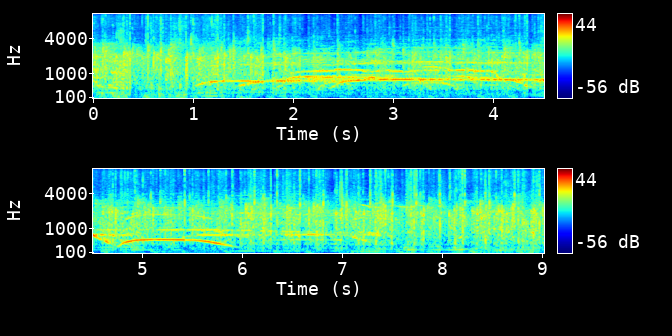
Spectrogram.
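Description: Audience members whoop and cheer.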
